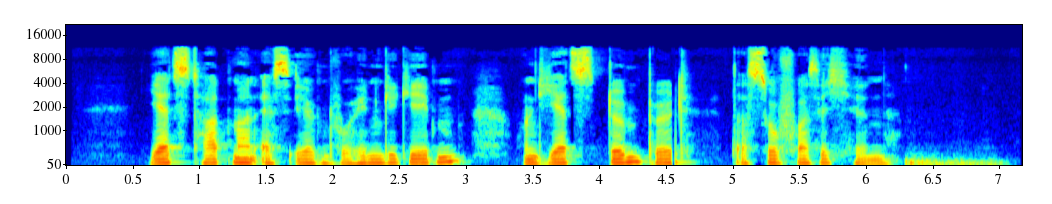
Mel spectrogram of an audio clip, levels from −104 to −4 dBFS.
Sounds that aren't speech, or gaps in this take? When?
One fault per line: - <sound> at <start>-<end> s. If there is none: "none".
- dropout at 4.5-4.6 s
